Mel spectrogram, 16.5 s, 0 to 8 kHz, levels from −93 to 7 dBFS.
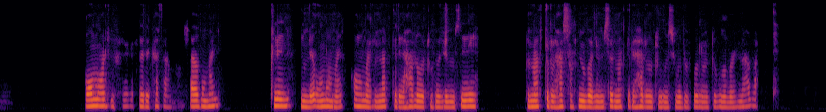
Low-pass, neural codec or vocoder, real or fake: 7.2 kHz; autoencoder, 22.05 kHz, a latent of 192 numbers a frame, VITS, trained on one speaker; fake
